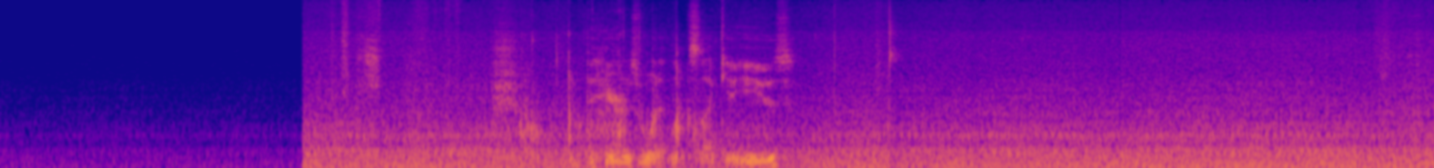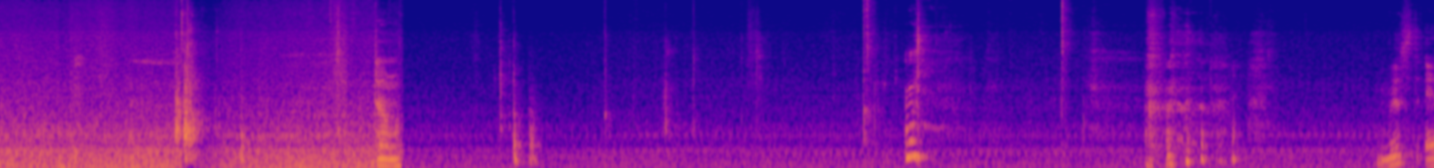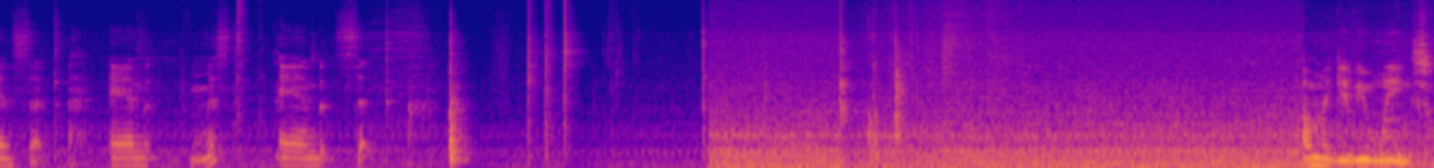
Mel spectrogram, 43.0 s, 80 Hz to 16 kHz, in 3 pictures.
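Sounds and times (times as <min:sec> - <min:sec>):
room noise with low hum: 0:00.0 - 0:43.0.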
